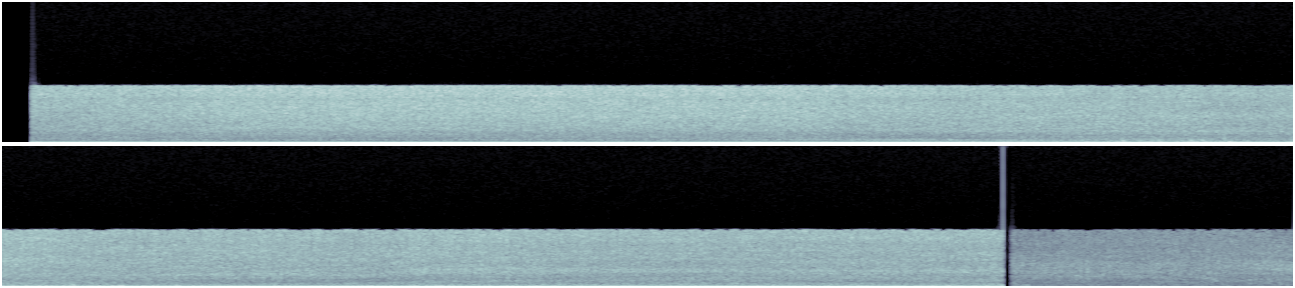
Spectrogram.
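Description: Heavy rain falling in a downpour, a steady loud rush with a deep rumble underneath. Near the end it cuts off suddenly to a quieter steady hiss.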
